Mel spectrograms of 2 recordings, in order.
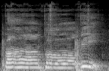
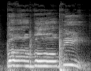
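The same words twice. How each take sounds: First: The word is said slowly. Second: The word is said fast.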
